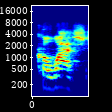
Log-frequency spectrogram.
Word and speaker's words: Kush: have Kush all right Kush pronounced kawash in Hebrew all right uh famous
